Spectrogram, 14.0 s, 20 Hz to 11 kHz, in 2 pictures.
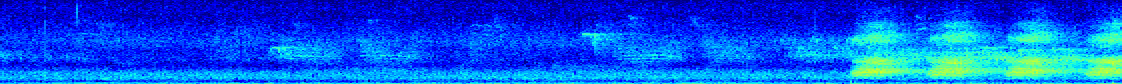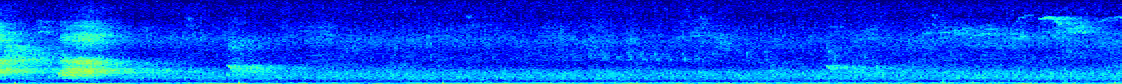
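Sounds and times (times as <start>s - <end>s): crow cawing: 5.4s - 7.9s.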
